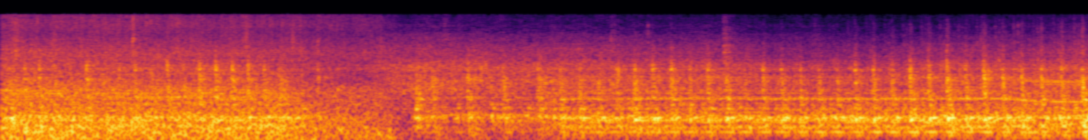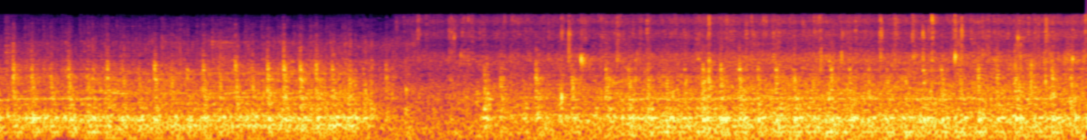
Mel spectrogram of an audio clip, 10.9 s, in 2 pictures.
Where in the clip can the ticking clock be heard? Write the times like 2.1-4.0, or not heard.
not heard.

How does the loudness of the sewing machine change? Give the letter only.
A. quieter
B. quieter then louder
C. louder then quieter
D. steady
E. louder
E.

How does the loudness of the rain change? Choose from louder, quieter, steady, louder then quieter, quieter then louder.
quieter then louder.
